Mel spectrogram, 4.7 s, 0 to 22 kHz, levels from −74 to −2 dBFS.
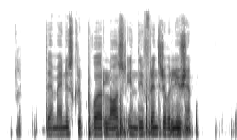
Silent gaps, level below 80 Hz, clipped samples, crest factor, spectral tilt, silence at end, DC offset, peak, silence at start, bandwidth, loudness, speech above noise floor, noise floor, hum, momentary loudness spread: none; -58 dBFS; under 0.1%; 18 dB; -4 dB/octave; 0.8 s; under 0.1%; -2 dBFS; 0.3 s; 16.5 kHz; -19 LUFS; 34 dB; -52 dBFS; none; 20 LU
